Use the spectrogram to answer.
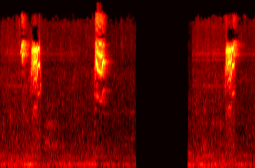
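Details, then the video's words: Female double-collared seedeater calls for exciting males: a few brief, high, scratchy chips about two seconds apart, interrupted by a second of silence. "Piado de Fêmea de Coleiro para Esquentar Coleiro Com Coleiro tui tui"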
